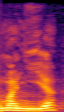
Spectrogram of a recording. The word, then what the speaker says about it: мания: Вот есть настоящая мания, или, как говорят психиатры, мания. У психиатров свои ударения,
